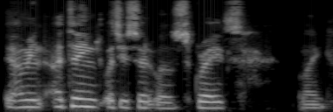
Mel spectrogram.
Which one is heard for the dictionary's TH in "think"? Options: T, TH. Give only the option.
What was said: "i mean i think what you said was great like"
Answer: TH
